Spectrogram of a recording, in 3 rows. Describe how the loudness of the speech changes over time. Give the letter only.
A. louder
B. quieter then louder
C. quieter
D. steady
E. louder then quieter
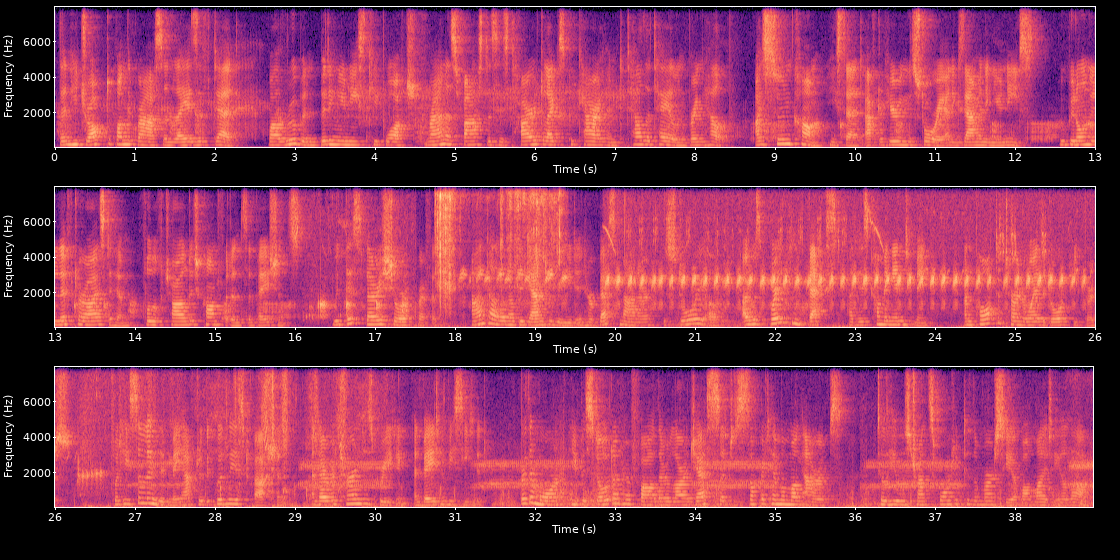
D.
